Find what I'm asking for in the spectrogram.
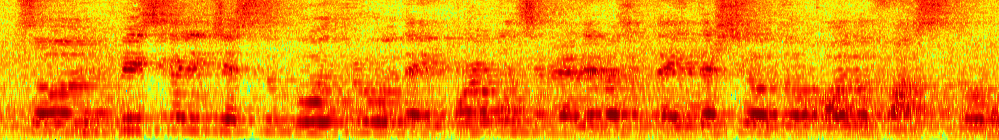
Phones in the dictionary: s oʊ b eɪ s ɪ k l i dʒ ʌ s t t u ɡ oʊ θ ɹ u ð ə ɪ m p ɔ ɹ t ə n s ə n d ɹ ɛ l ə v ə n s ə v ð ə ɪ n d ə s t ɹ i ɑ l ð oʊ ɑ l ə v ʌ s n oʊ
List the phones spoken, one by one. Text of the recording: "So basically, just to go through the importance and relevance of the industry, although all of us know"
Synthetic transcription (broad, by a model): s oʊ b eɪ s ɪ k l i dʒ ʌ s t t u ɡ oʊ t ɹ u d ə ɪ m p ɔ ɹ t ə n s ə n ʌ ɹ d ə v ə s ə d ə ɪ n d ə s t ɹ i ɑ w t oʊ ɑ l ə f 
